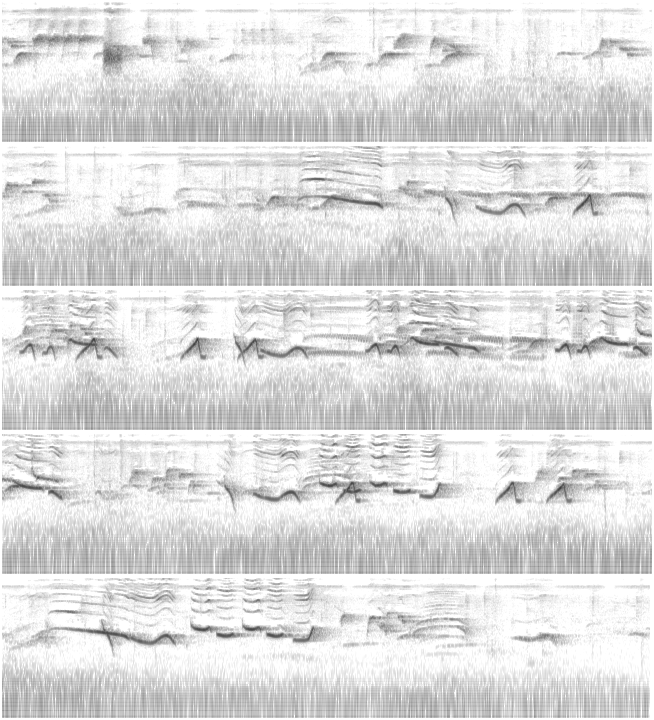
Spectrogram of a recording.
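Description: Caged laughingthrushes singing: scattered short whistled calls at first, then from about nine seconds in a loud, nearly continuous run of varied, gliding whistled phrases that fades near the end.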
